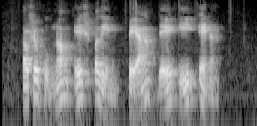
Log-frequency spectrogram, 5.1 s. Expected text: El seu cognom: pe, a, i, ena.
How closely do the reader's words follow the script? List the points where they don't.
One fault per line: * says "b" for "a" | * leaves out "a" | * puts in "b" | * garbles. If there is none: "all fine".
* puts in "és Padin"
* puts in "de"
